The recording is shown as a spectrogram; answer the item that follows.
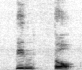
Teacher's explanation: Do you hear the glottal stop when I say pinto?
